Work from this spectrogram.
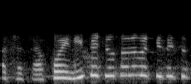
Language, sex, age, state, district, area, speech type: Dogri, female, 18-30, Jammu and Kashmir, Udhampur, rural, conversation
